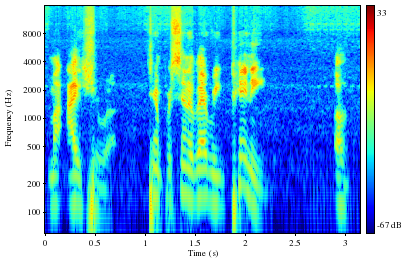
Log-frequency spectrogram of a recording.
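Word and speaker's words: מעשר: You can find this in Numbers 18 and 21, and Malachi chapter 3, verses 8 through 10, means 10th in the Hebrew, and it's pronounced ma'ashera.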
